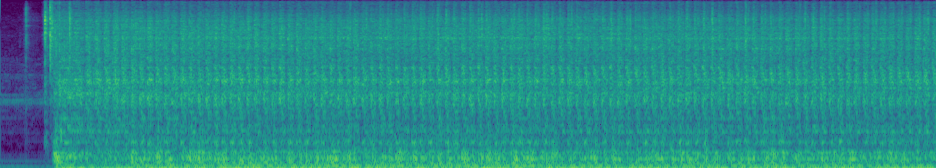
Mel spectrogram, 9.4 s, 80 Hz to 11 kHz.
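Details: Ford 7.3 diesel after fuel filter, oil change and IPR work: steady heavy starter churn for nine seconds, never picks up into firing; cranks but won't start.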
